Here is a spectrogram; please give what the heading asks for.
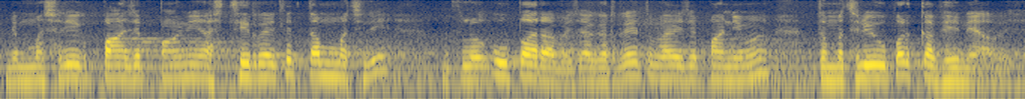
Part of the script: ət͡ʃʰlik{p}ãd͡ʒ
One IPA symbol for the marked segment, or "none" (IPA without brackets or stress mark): p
